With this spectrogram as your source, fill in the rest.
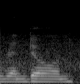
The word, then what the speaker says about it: Rendon: Anthony Rendone is how Vasquez is pronouncing it. I think that's right.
